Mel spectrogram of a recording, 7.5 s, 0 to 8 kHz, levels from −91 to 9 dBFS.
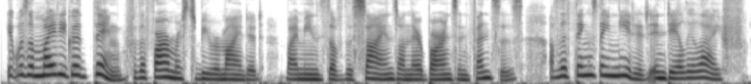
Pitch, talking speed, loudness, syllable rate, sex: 220 Hz, 240 wpm, -15 LUFS, 5.4 syllables/s, female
